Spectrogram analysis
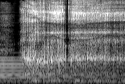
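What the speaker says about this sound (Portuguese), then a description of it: "como ele ronca" A cartoon seal snores loudly and steadily close by, one drawn-out rasping breath filling the whole moment with no talking.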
